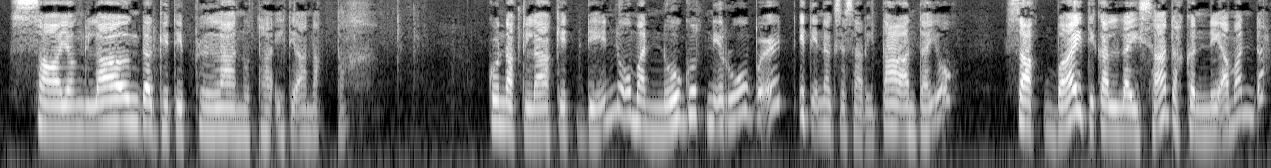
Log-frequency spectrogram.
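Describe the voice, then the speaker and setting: A woman's voice: on the low side, expressive, a little slow, no room sound. An actress playing a calculating middle-aged mother in an Ilocano radio drama. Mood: frustrated.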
